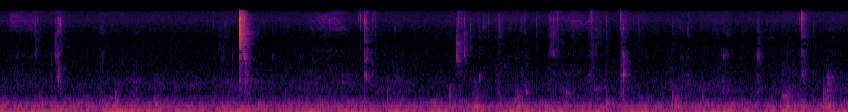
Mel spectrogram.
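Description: Close-miked chewing and mouth sounds of a person eating, with scattered sharp wet clicks, the loudest about three and a half seconds in, over a steady low hum.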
